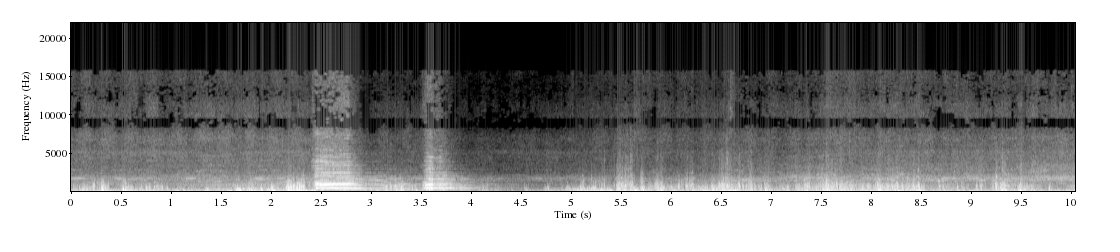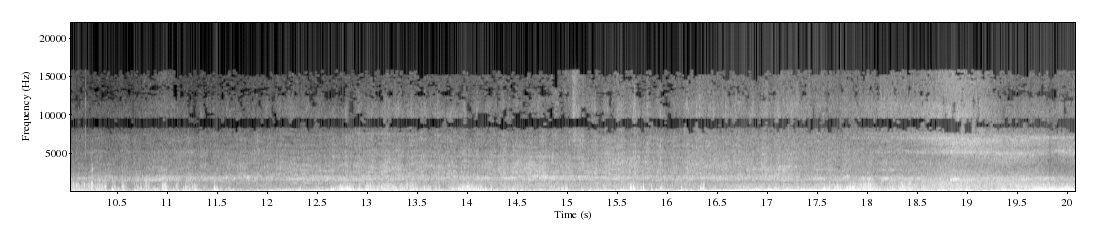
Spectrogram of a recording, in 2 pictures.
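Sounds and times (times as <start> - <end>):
diesel locomotive engine rumble: 0.0 - 20.0.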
